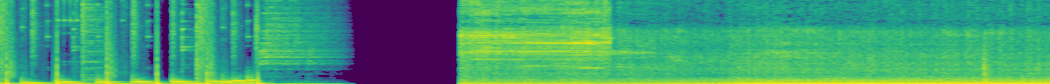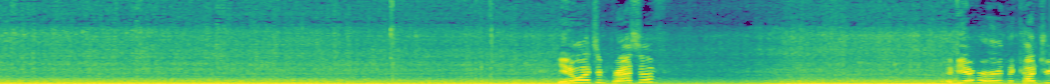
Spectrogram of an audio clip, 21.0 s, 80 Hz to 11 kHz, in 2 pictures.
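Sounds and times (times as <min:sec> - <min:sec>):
engine running steadily: 0:06.1 - 0:21.0.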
